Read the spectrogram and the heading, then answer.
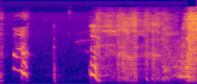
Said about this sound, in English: Wait, is that a sneeze or? Oh my god. I don't even know what that was. But I had to just clear my airways and my knees. I'm sorry about that.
